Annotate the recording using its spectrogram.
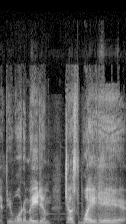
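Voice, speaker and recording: Putting on a raspy character voice, a man talks fairly slowly in a fairly high pitch while faint music plays in the background. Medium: actual play. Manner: blunt, gruff.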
